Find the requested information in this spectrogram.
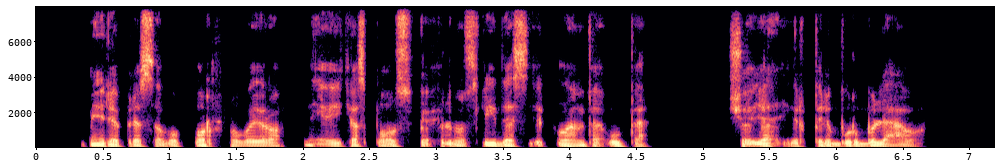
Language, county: Lithuanian, Vilnius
